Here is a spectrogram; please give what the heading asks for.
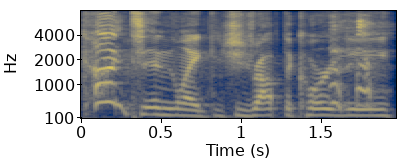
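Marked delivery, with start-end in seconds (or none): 0.0-0.5 very high-pitched mock regal outburst; the Queen. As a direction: squeal it out in a falsetto impression. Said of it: "and she's like".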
